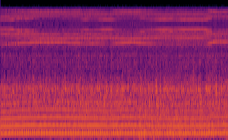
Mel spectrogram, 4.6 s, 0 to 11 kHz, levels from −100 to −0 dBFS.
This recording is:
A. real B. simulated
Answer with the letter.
A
